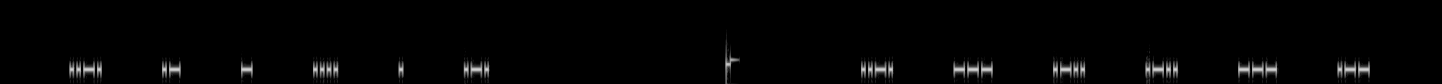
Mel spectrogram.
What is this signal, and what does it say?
Morse code, heard as a keyed tone, about 36 wpm, spaced as for 12 wpm, 700 Hz. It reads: FATHER FOLLOW
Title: 6x Character Spacing - Top 300 Words - 35wpm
